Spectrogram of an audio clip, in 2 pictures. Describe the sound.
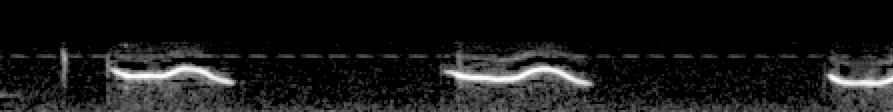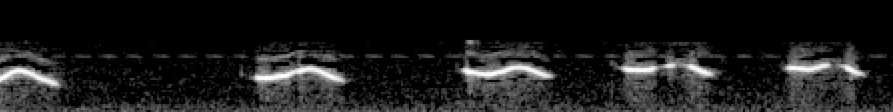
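A person whistles an imitation of a small, all-black songbird's morning song. A clear, wavering phrase repeats seven times, and the later phrases come shorter, quicker and slightly higher.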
